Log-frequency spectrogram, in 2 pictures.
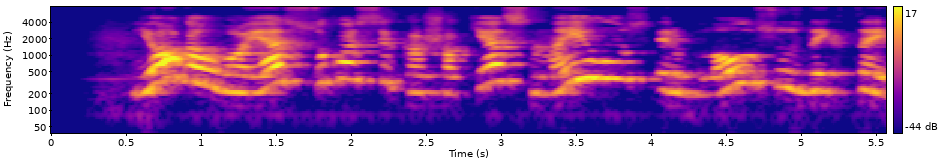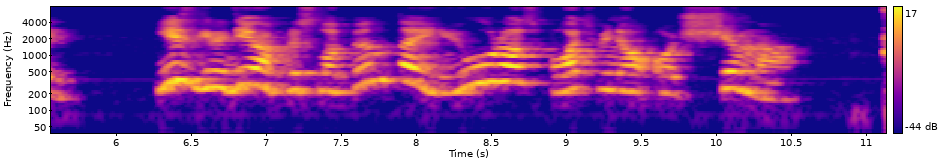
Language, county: Lithuanian, Kaunas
